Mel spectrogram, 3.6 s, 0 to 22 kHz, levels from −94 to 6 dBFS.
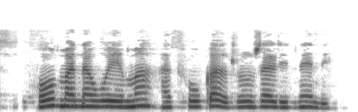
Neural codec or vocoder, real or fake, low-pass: none; real; 7.2 kHz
